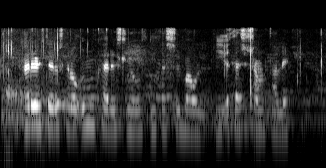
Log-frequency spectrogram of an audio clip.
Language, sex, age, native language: Icelandic, male, 12, Icelandic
